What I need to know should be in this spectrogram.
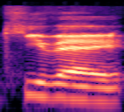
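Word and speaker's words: Keawe: Jaron, is it Kiave Sagapolutele? It's like Kive. It's like the W is like a V sound.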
